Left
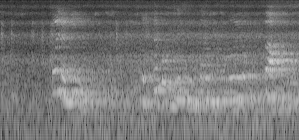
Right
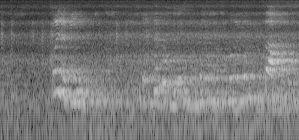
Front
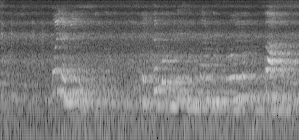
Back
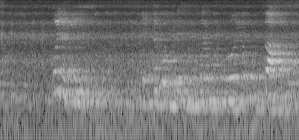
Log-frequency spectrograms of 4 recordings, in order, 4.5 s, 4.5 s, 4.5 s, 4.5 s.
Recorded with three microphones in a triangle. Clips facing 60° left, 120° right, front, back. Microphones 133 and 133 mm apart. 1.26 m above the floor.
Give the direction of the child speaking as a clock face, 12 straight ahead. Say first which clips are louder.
Even, front 2 dB; 12 o'clock.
